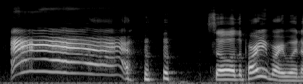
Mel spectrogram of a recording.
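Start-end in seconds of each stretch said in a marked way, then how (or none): 0.1-1.4 excited squeal. Acted. Shrieks seeing Angus.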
